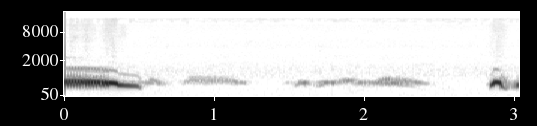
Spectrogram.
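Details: Spotted dove giving a 'giọng thổ' style call used as a decoy to provoke rival doves: one loud, low hoarse coo that falls in pitch, then soft, faint, drawn-out cooing notes and a final loud coo beginning.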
